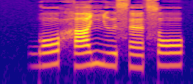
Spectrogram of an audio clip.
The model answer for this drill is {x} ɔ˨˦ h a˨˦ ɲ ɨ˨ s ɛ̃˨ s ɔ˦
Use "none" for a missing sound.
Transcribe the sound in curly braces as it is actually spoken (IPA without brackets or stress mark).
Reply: ɡ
